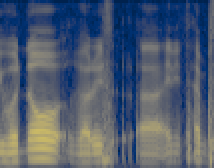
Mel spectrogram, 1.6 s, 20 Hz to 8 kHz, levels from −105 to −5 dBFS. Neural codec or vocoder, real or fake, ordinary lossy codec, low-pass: none; real; none; none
